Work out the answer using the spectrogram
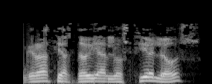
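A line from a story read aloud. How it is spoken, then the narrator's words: Plain. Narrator (Spanish): dijo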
